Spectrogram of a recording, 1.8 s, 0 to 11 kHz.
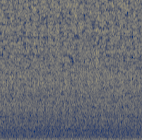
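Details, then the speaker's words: VAZ classic (2101-2107) rear axle after reassembly with fresh grease, raised car running, drum removed: steady even low hum, earlier rattle and metallic knock on this side gone; bearing now runs normally. "Да, уже такого нету, согласен. Но это без барабана."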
